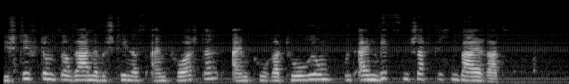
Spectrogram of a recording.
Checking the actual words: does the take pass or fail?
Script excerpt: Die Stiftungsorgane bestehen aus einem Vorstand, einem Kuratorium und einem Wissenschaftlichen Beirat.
pass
